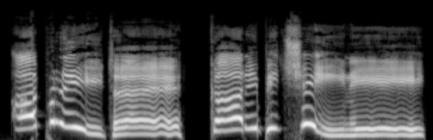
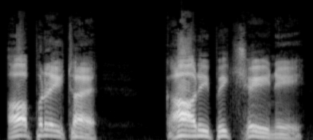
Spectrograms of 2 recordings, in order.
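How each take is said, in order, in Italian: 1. La voce è morbida e dolce. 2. La voce è ruvida e rauca. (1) "s'addolcì la voce" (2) "dalla voce rauca"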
